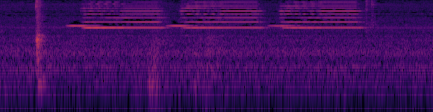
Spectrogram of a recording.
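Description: Passenger train's door warning alarm: a repeating two-note electronic beep, a short higher note followed by a longer lower one, three times over about three seconds. A sharp click comes just before the beeping starts.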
